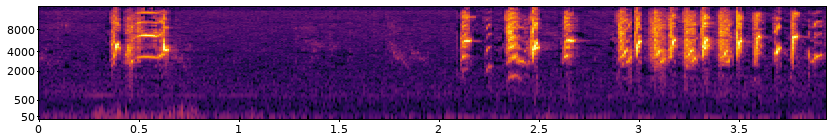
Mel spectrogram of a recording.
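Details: Wild European goldfinch in nature: a brief high twitter, a pause, then a quick run of bright, tinkling chirps and trills, with little background noise.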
